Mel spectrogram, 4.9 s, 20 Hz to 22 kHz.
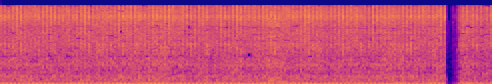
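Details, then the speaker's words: Mitsubishi L300 diesel after rebuild with new 14B rotor head, compression firm: fresh engine idling low and even, steady clatter with no heavy knock or misfire; runs smooth. "untuk suara mesinnya udah halus dan kompresinya padat"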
